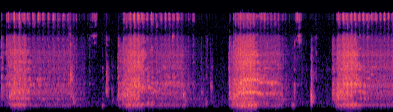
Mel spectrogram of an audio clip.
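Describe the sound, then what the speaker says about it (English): A sewing machine stitches a bag together in four loud bursts of running, each lasting about a second and a half, with short quiet pauses between them and no talking. "So use your stitch length that you use for sewing bags together."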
